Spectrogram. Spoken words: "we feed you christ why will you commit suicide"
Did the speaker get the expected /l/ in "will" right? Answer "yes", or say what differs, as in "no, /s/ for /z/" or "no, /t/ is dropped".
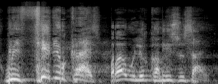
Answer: yes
